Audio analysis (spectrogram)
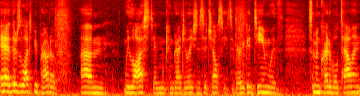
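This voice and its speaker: A woman puts on a hoarse character voice at medium pitch, talking at a fairly quick pace over clear background noise. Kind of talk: press conference answer. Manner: gracious, measured. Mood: gracious after a loss.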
